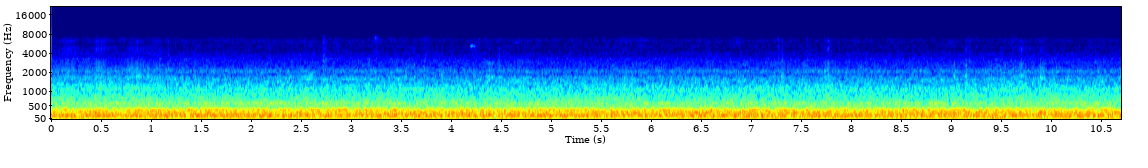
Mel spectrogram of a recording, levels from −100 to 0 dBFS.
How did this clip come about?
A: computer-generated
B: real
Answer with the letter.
B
